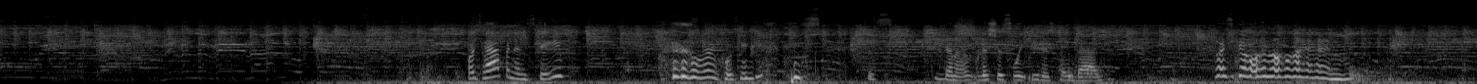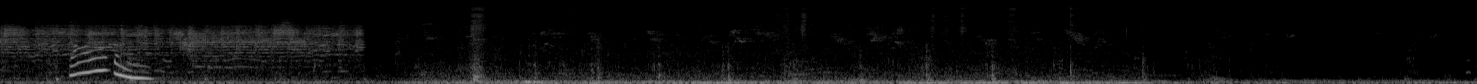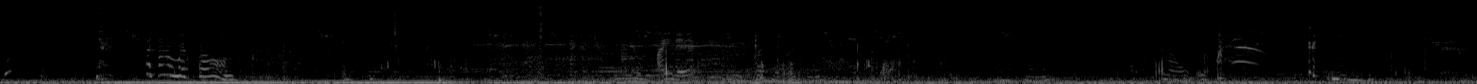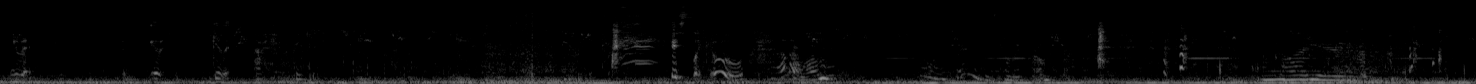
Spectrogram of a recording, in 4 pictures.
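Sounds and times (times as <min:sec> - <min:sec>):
horse crunching hay: 0:18.7 - 0:26.6.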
